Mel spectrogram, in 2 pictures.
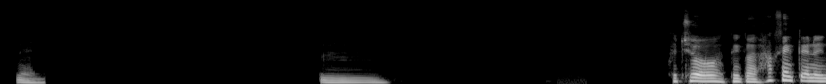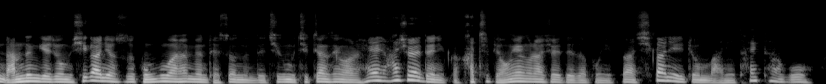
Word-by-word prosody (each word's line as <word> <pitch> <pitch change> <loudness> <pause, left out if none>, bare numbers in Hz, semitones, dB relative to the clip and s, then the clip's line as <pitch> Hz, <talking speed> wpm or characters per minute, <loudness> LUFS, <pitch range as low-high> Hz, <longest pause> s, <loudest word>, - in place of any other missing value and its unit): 네. 90 -6 -6 2.8
음. 95 -1 -5 2.8
그쵸. 145 -2 +4
그러니까 135 -2 +2
학생 180 - +2
때는 155 -5 +4
남는 130 +8 +5
게 130 -2 +3
좀 120 -2 +2
시간이어서서 145 - +1
공부만 125 +3 +2
하면 120 -4 +1
됐었는데 100 0 -3
지금은 115 +3 -2
직장 120 +5 -1
생활을 110 -4 -1
해 175 +6 +1
하셔야 190 +2 +1
되니까 105 -10 -2
같이 115 +8 -7
병행을 130 +5 0
하셔야 115 -1 -2
되다 100 -1 -3
보니까 95 +4 -5
시간이 150 - -1
좀 105 -4 -2
많이 85 +1 -5
타이트하고 115 - -6
115 Hz, 255 characters per minute, -22 LUFS, 100-140 Hz, 2.8 s, 남는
